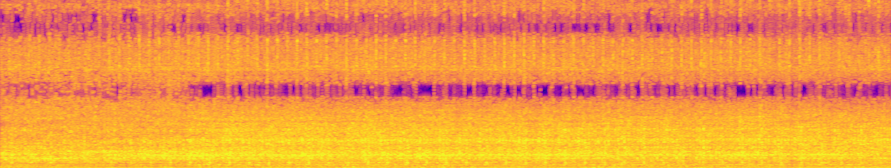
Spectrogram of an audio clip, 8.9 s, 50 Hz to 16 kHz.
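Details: 1987 Ford LN9000 house-moving/wrecker truck, diesel, just revived after sitting in a field about 20 years: loud, deep, steady rumble at idle with no knocking, misses or hunting; healthy idle.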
